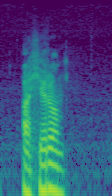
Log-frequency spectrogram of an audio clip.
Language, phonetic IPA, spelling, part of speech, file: Russian, [ɐxʲɪˈron], Ахерон, proper noun, Ru-Ахерон.ogg
- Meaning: Acheron (a river in the Epirus region, in northwestern Greece)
